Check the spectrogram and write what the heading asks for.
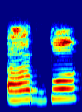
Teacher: را ہمارا یہاں پہ ہیوی لیٹر ہے پورا ادا کریں گے، ضاد بھی ہمارا ہیوی لیٹر ہے پورا ادا کریں گے، اور ضاد کی زبر کو لمبا نہیں کرنا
